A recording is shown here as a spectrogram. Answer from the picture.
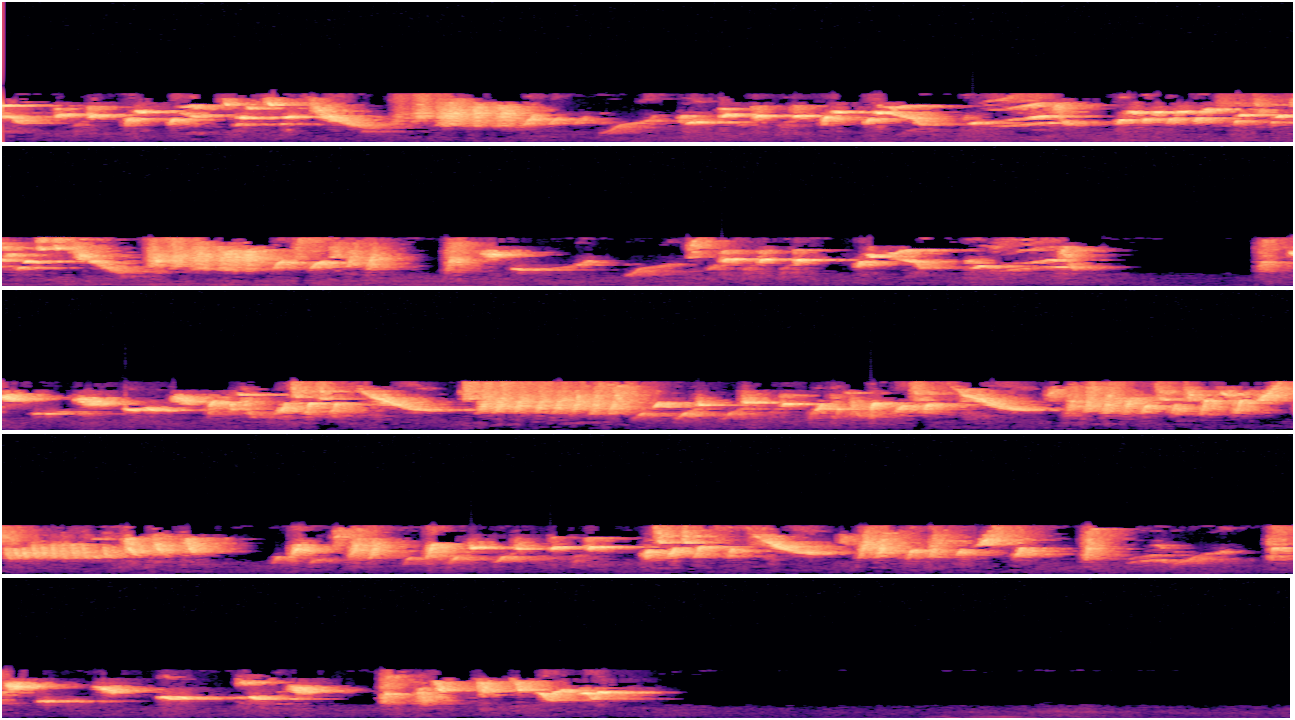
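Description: European goldfinch singing: a long, rapid run of twittering phrases with a few short pauses, stopping just before the end.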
